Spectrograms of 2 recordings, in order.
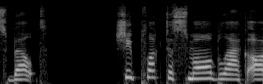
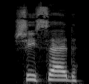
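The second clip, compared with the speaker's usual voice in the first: plain reading voice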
